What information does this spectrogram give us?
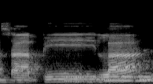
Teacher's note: Sabilan dibaca sabila karena wakof namanya mat iwat. Ya, mat iwat dibaca panjang 2 harokat.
